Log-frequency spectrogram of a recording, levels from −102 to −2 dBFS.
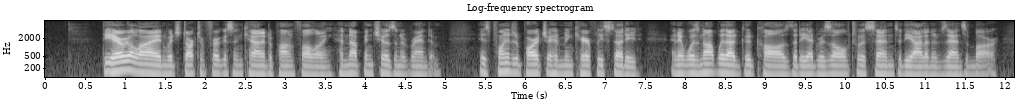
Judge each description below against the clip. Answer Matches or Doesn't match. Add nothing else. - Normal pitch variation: Doesn't match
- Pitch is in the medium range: Doesn't match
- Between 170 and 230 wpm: Matches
